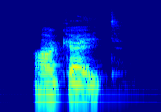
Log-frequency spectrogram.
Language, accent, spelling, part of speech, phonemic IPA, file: French, Canada, enquêtes, noun, /ɑ̃.kɛt/, LL-Q150 (fra)-enquêtes.wav
- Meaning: plural of enquête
